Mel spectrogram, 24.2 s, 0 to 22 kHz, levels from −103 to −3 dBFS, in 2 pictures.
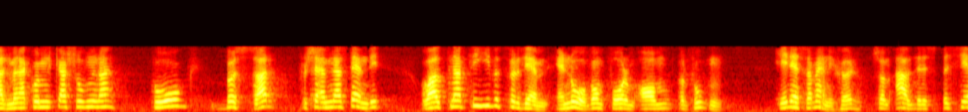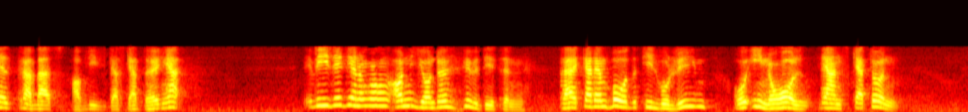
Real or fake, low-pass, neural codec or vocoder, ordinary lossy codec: fake; 7.2 kHz; codec, 16 kHz, 0.3 kbps, FocalCodec; AAC, 16 kbps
